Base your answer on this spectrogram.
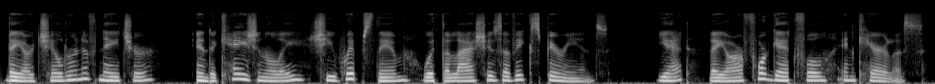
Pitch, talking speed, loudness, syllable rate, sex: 180 Hz, 135 wpm, -18 LUFS, 4.8 syllables/s, female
